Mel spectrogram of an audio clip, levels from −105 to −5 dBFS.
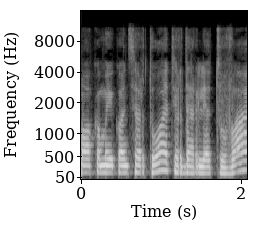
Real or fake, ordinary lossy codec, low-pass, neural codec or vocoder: real; Opus, 64 kbps; 10.8 kHz; none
